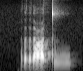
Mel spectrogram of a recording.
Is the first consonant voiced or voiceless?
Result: voiced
